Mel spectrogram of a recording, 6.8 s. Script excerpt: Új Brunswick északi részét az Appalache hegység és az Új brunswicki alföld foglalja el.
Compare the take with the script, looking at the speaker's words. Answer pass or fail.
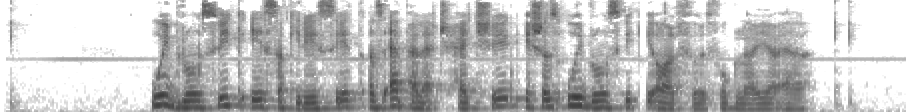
pass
